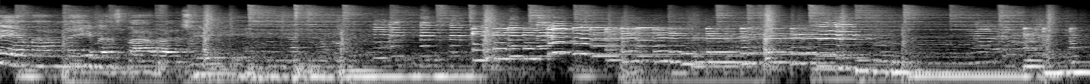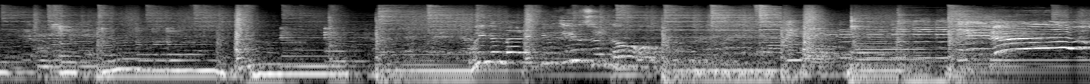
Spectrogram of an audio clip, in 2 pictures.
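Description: Live blues band playing: a man singing over semi-hollow electric guitar, electric bass, a drum kit and saxophone.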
